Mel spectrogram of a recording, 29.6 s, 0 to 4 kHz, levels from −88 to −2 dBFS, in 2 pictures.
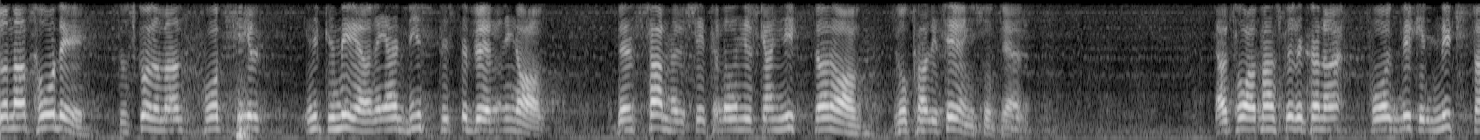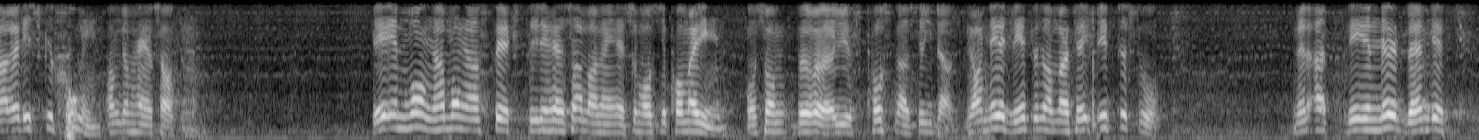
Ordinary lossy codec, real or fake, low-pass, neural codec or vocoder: none; fake; 3.6 kHz; codec, 44.1 kHz, 1.7 kbps, Pupu-Codec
